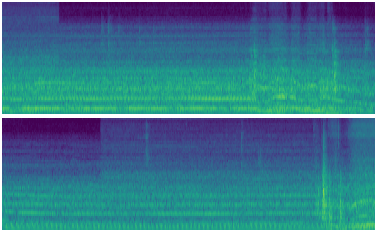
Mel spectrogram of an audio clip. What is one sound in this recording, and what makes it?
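A forklift's hydraulic lift whines steadily as the forks rise and lower.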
